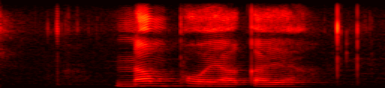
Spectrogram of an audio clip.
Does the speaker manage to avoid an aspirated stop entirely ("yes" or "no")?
no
